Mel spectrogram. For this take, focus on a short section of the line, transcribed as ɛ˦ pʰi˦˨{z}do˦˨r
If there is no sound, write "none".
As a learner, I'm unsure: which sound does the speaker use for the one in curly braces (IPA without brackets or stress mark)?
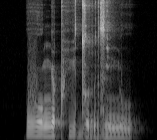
none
